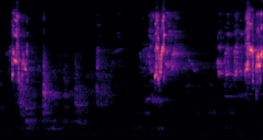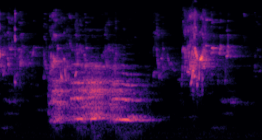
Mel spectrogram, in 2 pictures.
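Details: Lovebird calling in loud, separate bursts of sharp, shrill chirps about every second or two, with one longer, harsher squawking phrase in the middle before a final bright chirp burst.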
